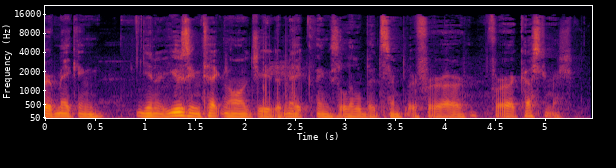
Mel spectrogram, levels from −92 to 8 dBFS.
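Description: A short piece of audio with one clear problem: processor overload crackle from about 2.11 to 2.70 s. For a bit over half a second there's a gritty, tearing crackle riding on the sound. It's what you get when the processor can't fill its tiny buffers, roughly 1.5 ms each, in time. A few dozen deadlines slip past in a row, and each miss drops in a sliver of silence with hard edges. The crackle clears as soon as the load eases.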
